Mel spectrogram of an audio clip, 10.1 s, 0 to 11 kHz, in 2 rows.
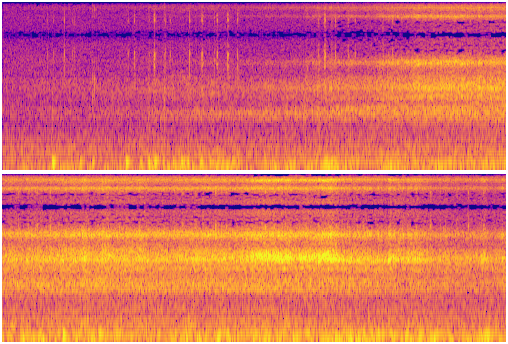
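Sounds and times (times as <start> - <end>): bike clicks and rattles: 0.4 - 2.5, 3.1 - 10.0
wind noise on microphone: 0.4 - 10.0.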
